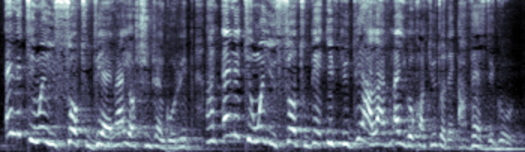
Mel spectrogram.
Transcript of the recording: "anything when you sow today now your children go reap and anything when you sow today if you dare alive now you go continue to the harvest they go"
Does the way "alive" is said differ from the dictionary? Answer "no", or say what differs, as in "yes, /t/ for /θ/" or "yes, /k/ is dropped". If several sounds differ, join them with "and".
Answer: no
